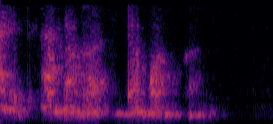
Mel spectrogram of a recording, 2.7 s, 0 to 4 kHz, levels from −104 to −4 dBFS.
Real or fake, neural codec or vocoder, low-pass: fake; codec, 24 kHz, 0.9 kbps, WavTokenizer, medium speech release version 1; 3.6 kHz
